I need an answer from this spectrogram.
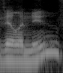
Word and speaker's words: Villeneuve: So our last nominee by the DGA for theatrical film is Denis Villeneuve for Dune.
